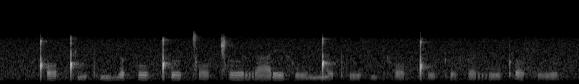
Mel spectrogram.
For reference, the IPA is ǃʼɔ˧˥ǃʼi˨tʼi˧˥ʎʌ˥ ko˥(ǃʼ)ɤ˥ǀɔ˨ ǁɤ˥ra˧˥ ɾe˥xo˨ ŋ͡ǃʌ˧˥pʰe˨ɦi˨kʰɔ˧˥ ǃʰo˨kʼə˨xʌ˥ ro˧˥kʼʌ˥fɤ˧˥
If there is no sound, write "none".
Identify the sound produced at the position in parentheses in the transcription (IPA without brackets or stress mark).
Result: ǃʼ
